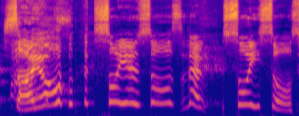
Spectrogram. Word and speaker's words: soy sauce: That was the only change that we really made, and we use gluten-free soya sauce as opposed to soy sauce. – Sorry, I always say it like that. – Soy sauce. – I always say soya or soy. – That's the Swedish word, soya.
